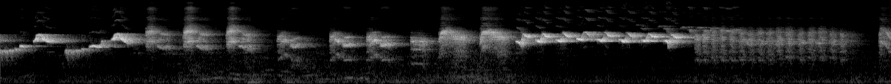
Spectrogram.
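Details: Wambi mini bird, recorded as lure and master song for tledekan: varied rising whistles and sharp chips in quick succession, then a fast rattling chatter of clipped notes, fading into a thin buzzy trill near the end.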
